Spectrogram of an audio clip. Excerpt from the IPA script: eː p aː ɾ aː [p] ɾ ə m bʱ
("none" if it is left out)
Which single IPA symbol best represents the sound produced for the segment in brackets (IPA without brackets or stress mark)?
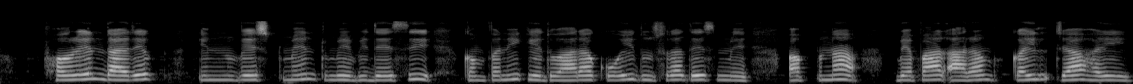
none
